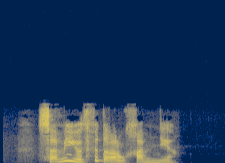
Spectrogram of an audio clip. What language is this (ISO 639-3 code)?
kab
